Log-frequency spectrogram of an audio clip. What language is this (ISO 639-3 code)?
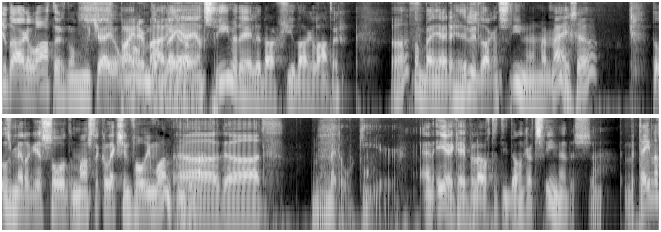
nld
